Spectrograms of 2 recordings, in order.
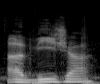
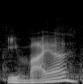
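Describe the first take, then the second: First: The J sound is pronounced. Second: The J sound is left silent. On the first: The speaker calls it wrong. "not the Evija, which a lot of people say" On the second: The speaker calls it right. "The J is silent. It's Lotus Evija is the correct pronunciation"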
